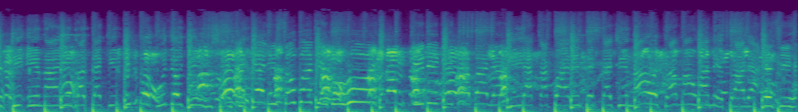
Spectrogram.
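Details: Loud hip hop music with rapped vocals and a thumping beat throughout; no animal voice.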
